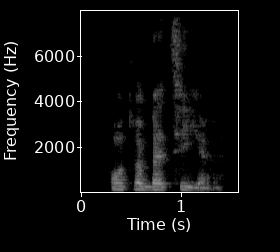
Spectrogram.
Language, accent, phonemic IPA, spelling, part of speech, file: French, Canada, /kɔ̃.tʁə.ba.tiʁ/, contrebattirent, verb, LL-Q150 (fra)-contrebattirent.wav
- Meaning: third-person plural past historic of contrebattre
